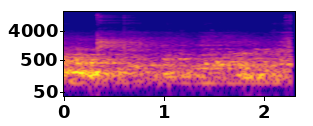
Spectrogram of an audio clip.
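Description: A table tennis ball gives a single sharp click about a third of a second in.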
